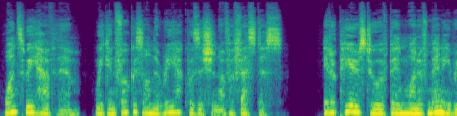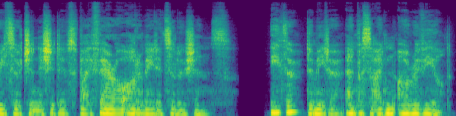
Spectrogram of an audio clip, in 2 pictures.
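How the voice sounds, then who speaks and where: A calm, caring female artificial intelligence from a video game. Her low voice is husky and sounds slightly distant. She speaks in formal, precise sentences with measured composure. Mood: composed, measured. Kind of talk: measured, scripted game dialogue.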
